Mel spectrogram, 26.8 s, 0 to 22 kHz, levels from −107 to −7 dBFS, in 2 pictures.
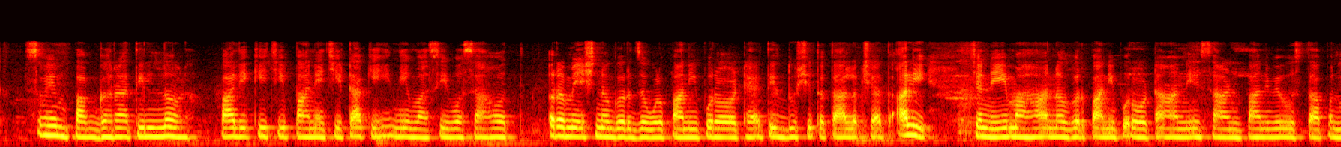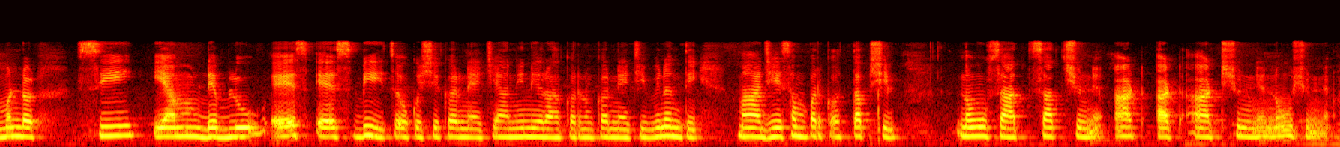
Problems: constant background noise, low volume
